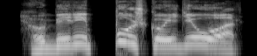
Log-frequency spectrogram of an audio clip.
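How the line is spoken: Thunderous booming voice. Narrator (Russian): Громовой голос прогремел от двери, заставив замолчать даже стонущих раненых

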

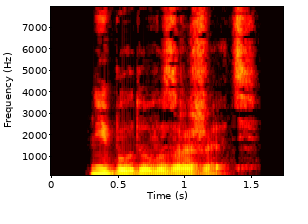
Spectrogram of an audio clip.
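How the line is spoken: Agreeing. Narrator (Russian): согласился Курт

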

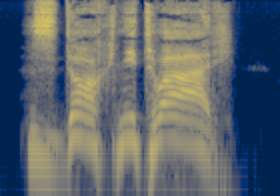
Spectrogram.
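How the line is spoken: Furious shout. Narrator (Russian): кричал ушастый

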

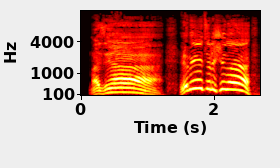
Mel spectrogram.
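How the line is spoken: Wailing with mad laughter. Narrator (Russian): вопил Влад безумно хохоча

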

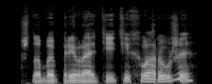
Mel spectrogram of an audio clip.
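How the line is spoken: Mocking question. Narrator (Russian): поинтересовался Самарказ насмешливо

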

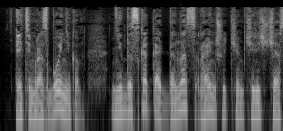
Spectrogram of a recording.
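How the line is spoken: Plain. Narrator (Russian): сказал Фергюсон

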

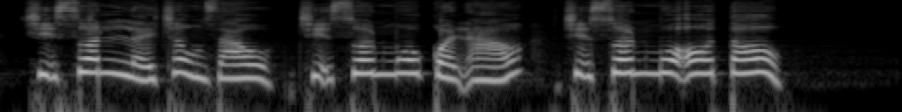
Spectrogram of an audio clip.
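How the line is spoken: Children shouting. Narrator (Vietnamese): Con Hạ với con Thu chúng nó hét

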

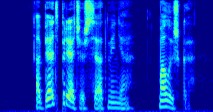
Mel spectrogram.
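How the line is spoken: Quiet. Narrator (Russian): произнес Саймон тихо

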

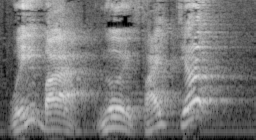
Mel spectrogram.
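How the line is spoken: Deep loud shout. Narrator (Vietnamese): Chí Tôn trầm giọng quát lớn

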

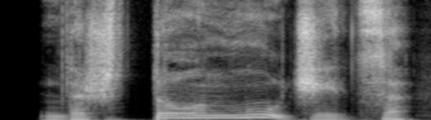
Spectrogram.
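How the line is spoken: Exclaiming. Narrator (Russian): воскликнула Тифлинг

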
